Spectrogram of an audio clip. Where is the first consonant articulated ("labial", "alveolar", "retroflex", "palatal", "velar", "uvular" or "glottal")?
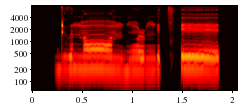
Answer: retroflex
